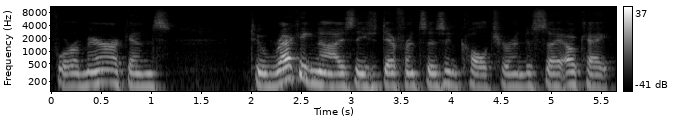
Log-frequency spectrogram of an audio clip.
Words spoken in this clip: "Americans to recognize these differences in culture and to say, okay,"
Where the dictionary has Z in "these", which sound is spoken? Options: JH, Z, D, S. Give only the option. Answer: Z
